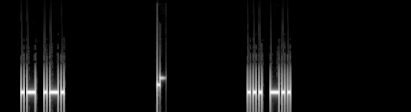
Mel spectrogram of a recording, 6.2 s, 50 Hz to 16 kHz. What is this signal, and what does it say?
Morse code, heard as a keyed tone, about 28 wpm, 700 Hz. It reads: AR SD
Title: ARRL Sections 28wpm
